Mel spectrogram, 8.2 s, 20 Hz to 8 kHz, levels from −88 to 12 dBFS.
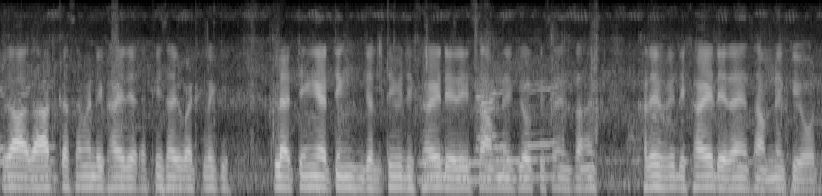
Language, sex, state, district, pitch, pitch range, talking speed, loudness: Hindi, male, Madhya Pradesh, Umaria, 115 Hz, 115-120 Hz, 255 wpm, -18 LUFS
